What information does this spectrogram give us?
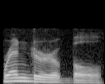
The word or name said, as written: renderable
